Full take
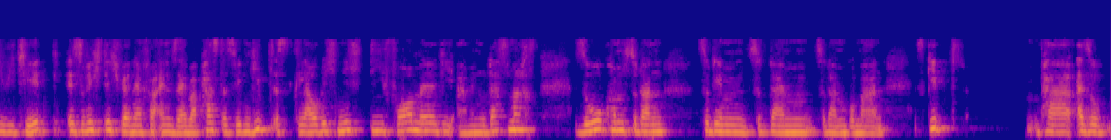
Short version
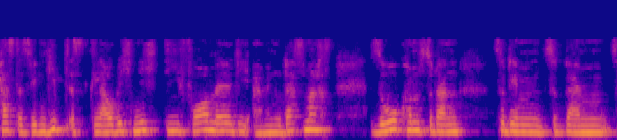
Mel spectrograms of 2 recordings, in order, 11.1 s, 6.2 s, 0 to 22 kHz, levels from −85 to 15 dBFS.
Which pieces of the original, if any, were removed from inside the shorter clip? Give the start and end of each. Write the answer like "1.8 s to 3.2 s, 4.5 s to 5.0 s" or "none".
none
